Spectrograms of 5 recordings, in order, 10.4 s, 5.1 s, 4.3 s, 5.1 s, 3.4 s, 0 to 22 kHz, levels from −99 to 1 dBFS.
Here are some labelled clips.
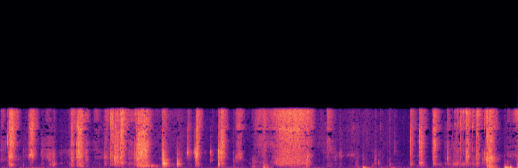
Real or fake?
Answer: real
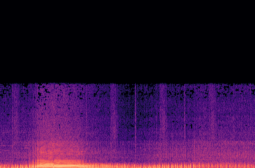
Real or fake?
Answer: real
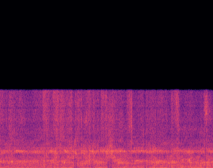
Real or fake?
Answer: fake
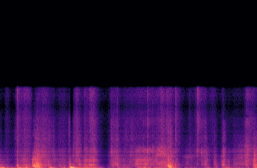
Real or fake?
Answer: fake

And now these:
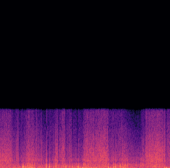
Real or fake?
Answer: real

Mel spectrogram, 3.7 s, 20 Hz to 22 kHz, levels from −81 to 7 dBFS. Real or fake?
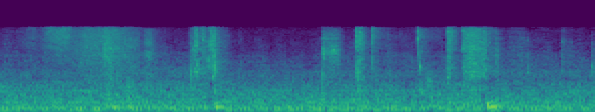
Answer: real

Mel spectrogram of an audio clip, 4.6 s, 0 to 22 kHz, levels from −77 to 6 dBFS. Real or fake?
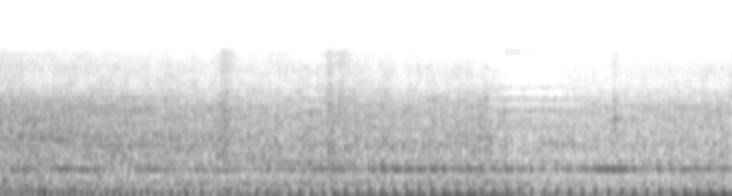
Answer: fake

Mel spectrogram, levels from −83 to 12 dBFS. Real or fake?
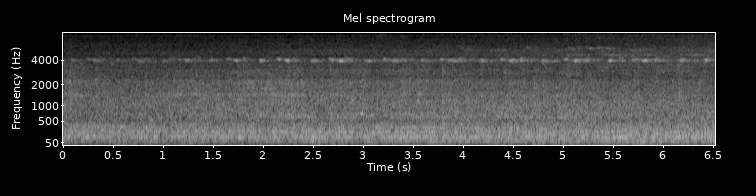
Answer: real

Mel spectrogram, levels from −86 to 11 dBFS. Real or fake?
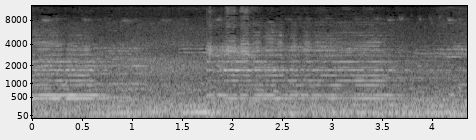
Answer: real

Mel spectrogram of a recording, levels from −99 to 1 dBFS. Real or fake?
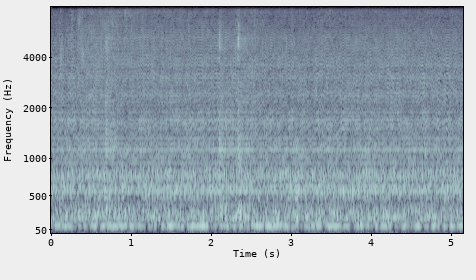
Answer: fake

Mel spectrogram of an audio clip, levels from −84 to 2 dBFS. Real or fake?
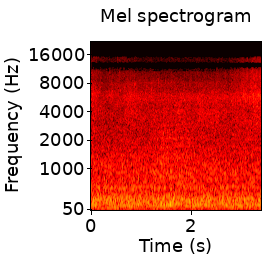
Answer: real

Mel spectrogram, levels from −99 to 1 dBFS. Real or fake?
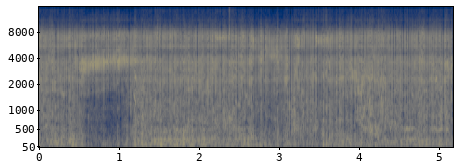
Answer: fake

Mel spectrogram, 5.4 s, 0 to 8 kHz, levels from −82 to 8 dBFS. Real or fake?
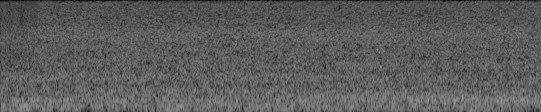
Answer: real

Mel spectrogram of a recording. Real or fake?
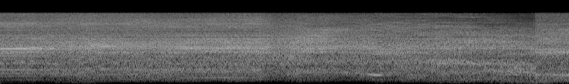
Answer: fake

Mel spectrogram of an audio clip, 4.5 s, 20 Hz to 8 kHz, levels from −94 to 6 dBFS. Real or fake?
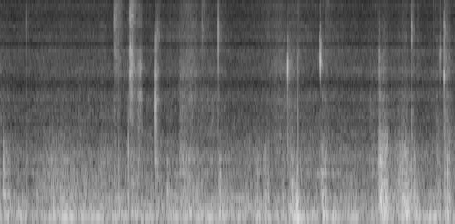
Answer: fake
